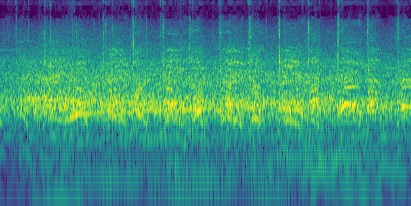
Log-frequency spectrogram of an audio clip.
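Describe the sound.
A huge concert crowd chants and cheers in a dense, continuous roar, thousands of voices blending together with whoops rising above the steady wash of sound.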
